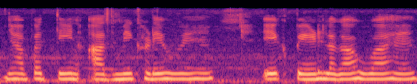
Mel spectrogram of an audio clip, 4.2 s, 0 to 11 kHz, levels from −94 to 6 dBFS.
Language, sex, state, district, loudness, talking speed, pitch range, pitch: Hindi, female, Uttar Pradesh, Lalitpur, -13 LUFS, 170 wpm, 205-215 Hz, 215 Hz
